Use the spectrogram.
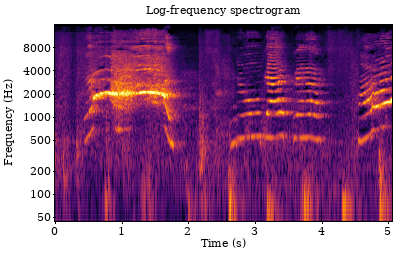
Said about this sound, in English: Stop screaming. Stop it.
